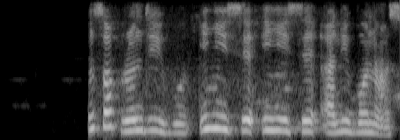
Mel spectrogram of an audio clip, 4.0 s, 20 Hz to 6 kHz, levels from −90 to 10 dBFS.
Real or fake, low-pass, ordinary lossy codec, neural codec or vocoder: real; 5.4 kHz; Opus, 24 kbps; none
